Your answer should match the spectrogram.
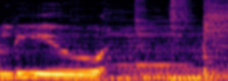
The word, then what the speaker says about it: Liu: And here now at the glade of Liu, I have to say, pronounce the U.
